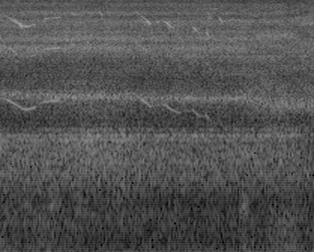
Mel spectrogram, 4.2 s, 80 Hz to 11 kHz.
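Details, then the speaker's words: High-speed dental handpiece reducing about 1 mm of labial enamel on an adult woman's worn upper central incisor (tooth 8) for a 3/4 porcelain veneer crown, deep overbite case; steady high-pitched whine with hissing water spray. "so i'm going to go about a millimeter just put a little mark there and just take it down"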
